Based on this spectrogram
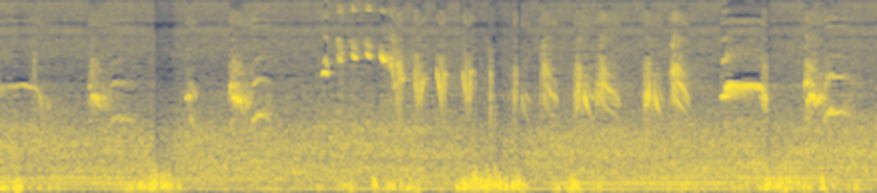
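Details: California thrasher (Toxostoma redivivum) sings a steady run of varied, rich phrases: whistles, chirps and harsher notes, several each second, over a low background rumble.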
